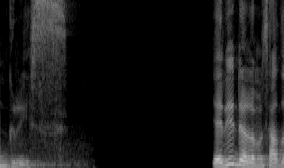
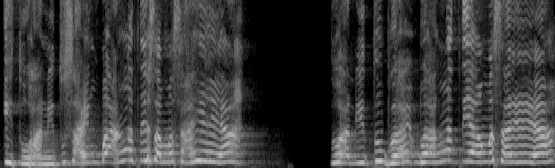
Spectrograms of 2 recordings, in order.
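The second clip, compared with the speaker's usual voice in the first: delighted gush; 9 semitones higher, 4 dB louder than usual. Retold or imitated. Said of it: "dia benar-benar berasa".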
